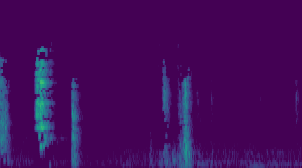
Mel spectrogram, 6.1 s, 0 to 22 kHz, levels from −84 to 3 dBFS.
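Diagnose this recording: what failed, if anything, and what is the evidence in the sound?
Treble stops dead at 7.5 kHz throughout, with heavy watery swirl. That points to likely MP3 compression at a very low bitrate, around 16 kbps. A fixed ceiling plus swirl separates this from simple low-pass filtering.

Pre-echo in the codec stage: short hiss precedes attacks at 0.68–0.72 s, 1.41–1.44 s and 3.23–3.26 s. Block-spread quantisation noise lands before each transient, unlike reverb, which trails it.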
